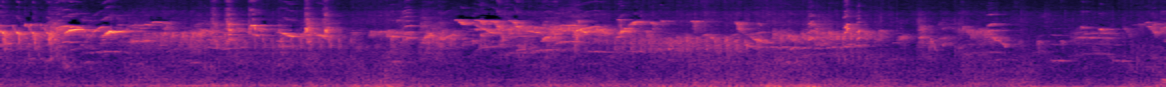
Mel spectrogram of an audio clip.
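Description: Canaries fed a red-factor colouring food chirp and tweet continuously in a dense, bright chorus, with overlapping calls from several birds close by and no voices.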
